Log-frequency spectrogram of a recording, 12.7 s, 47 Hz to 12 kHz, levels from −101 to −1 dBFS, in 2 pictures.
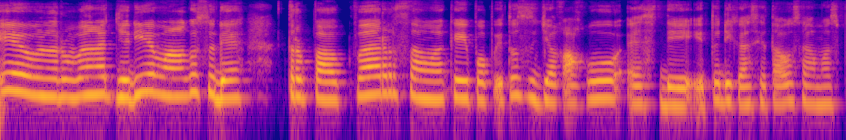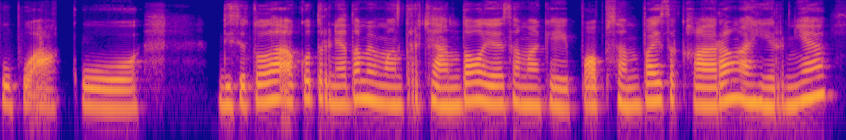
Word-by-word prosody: Iya, 325 -2 +6
benar 270 -2 +3
banget. 285 +1 +4
Jadi 260 - +3
emang 275 -3 +5
aku 315 -1 0
sudah 255 -4 +4 0.3
terpapar 265 +3 +4
sama 255 -5 0
K-Pop 250 -3 +2
itu 280 0 -4
sejak 235 -4 -2
aku 245 +3 +2
SD. 195 -2 -1
Itu 225 -1 -3
dikasih 200 -1 -2
tahu 210 - -2
sama 200 -2 -7
sepupu 200 0 -8
aku, 175 -2 -3 0.6
di 195 - -5
situlah 215 +4 +1
aku 245 - -4
ternyata 225 -1 -4
memang 205 -4 -3
tercantol 220 -1 -1
ya 200 -1 -1
sama 195 -2 -5
K-Pop 180 -2 -4
sampai 200 +3 -2
sekarang 215 +1 -1
akhirnya 215 +6 -2
225 Hz, 150 wpm, -25 LUFS, 200-255 Hz, 0.6 s, Iya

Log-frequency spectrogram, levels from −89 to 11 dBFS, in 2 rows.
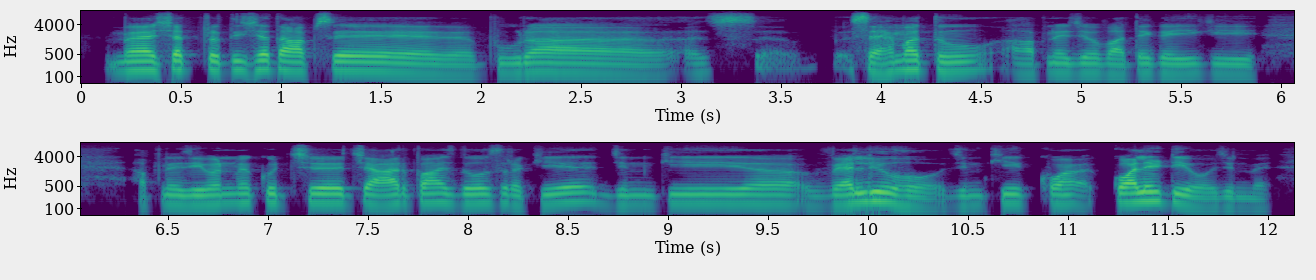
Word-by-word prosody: मैं 155 +1 +6
शत-प्रतिशत 155 +1 +2
आपसे 150 0 +5 0.7
पूरा 130 +2 -2 0.8
स - - -3 0.5
सहमत 145 +4 +3
हूँ। 145 +2 -4 0.2
आपने 130 +2 -5
जो 130 0 -4
बातें 125 +1 -3
कही 125 -1 -4
कि 120 -2 -9 0.5
अपने 135 -1 -6
जीवन 130 +1 0
में 150 0 -3
कुछ 145 -1 -3 0.2
4-5 140 +2 +2
दोस्त 145 +1 -2
रखिए 150 +4 -3
जिनकी 130 +2 -8 0.7
वैल्यू 155 +4 +4
हो, 115 -5 -5
जिनकी 125 +3 -8
क्व 140 -1 0 0.2
क्वालिटी 155 0 +6
हो 115 -5 -3
जिनमें। 110 -2 -13
140 Hz, 135 wpm, -23 LUFS, 130-150 Hz, 0.8 s, मैं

